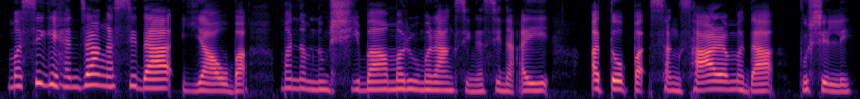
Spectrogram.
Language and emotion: Manipuri, happy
